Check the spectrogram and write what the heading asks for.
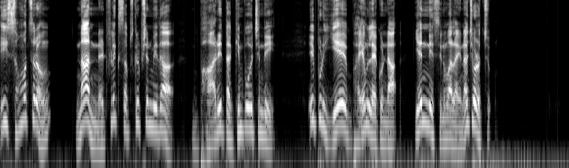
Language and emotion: Telugu, happy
